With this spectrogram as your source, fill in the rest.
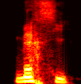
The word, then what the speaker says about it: merci: are thanking the person, merci. And it's not written like in English mercy, like M-E-R-C-Y. Merci in French, it is M-E-R-C-I.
